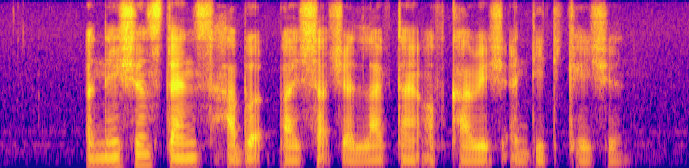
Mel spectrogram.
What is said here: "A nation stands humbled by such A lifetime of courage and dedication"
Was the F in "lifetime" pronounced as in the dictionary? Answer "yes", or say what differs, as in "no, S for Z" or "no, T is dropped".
yes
